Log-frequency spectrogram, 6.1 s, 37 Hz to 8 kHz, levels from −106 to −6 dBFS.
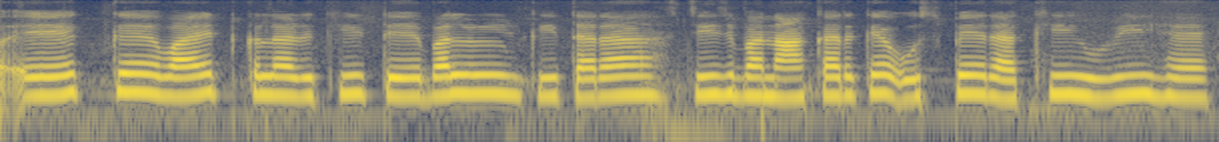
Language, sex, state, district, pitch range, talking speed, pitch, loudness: Hindi, female, Jharkhand, Palamu, 210-230 Hz, 150 wpm, 220 Hz, -15 LUFS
